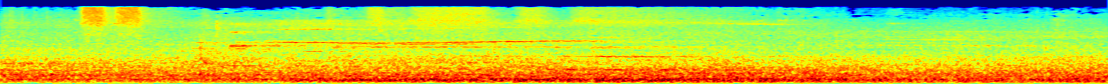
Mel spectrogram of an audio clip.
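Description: Subway train running at the platform: a steady rumble with thin, high-pitched wheel squeals that come and go from about a second and a half in.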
